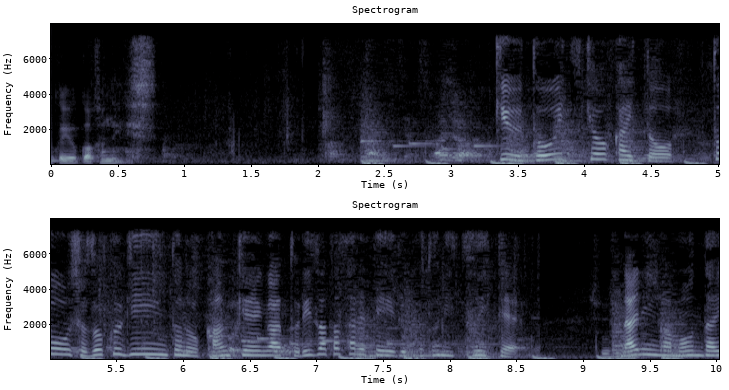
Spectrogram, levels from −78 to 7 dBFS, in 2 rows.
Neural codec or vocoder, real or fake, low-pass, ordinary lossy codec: none; real; 7.2 kHz; none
